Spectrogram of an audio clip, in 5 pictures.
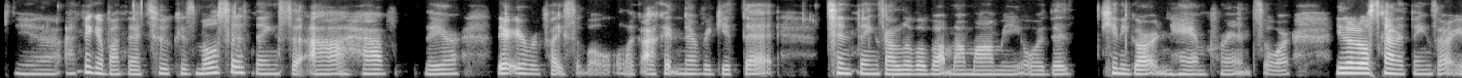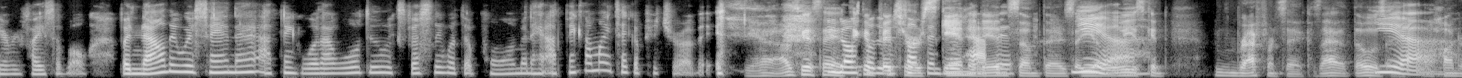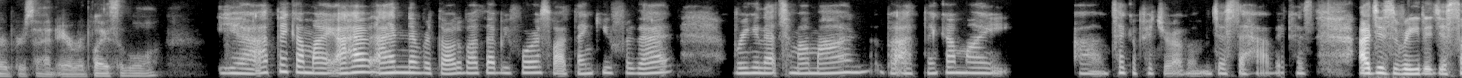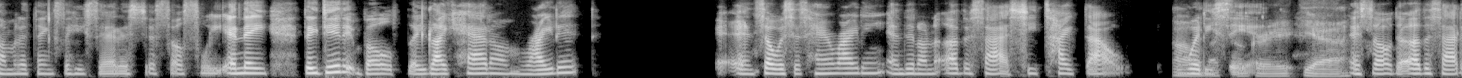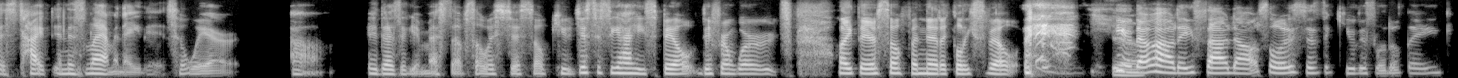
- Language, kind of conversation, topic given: English, unstructured, Which meaningful item on your desk or shelf best tells a story about you, and why?
- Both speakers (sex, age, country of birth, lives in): female, 55-59, United States, United States; male, 40-44, United States, United States
- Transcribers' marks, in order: tapping; chuckle; "something" said as "somethere"; other background noise; laugh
